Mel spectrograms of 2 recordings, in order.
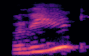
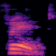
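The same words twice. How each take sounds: First: The vowel is long, rhyming with seed. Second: The vowel is short, rhyming with bed. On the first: It is the present tense form. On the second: It is the past tense form.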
